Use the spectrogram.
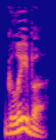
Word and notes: gleba: British English

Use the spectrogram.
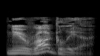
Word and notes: neuroglia: British English

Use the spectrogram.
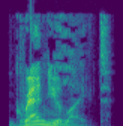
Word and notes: granulite: British English

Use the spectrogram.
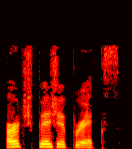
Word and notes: archbishoprics: British English

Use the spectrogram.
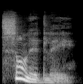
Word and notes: solidly: British English

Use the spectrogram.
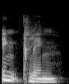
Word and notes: inkling: British English

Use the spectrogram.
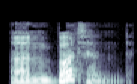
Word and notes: unbuttoned: British English

